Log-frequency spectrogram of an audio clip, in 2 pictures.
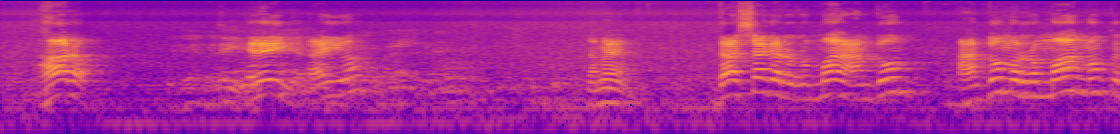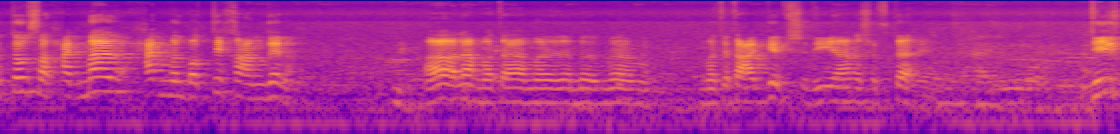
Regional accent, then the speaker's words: Egypt; بس هنوريك أنواع طبعا مش موجودة عندنا في مصر أبدا،

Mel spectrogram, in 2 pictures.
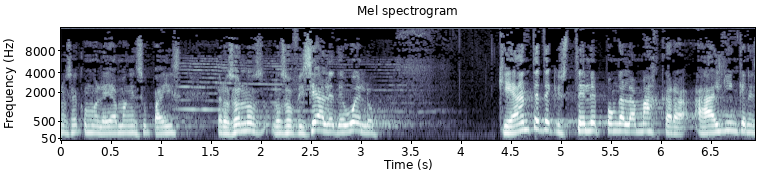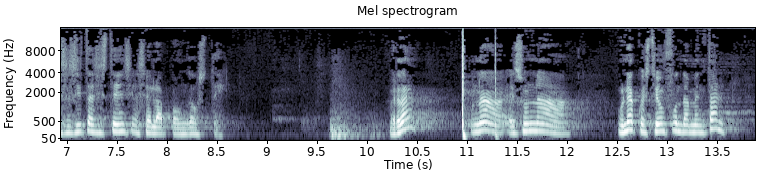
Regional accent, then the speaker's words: El Salvador; yo crecí en El Salvador, como muchos saben

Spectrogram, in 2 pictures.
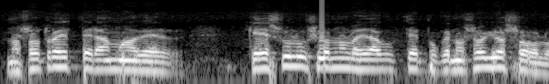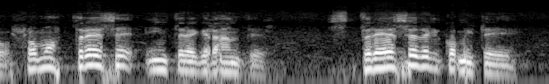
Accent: Caracas, Capital District, Venezuela; Soy de Caricuao

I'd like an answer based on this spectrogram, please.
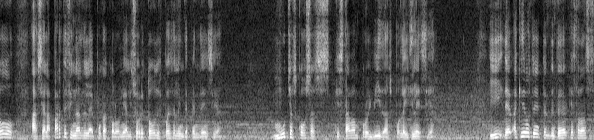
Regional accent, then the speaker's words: Tenosique, Tabasco, Mexico; yo soy de ese lugar. Yo soy de Tenosique.

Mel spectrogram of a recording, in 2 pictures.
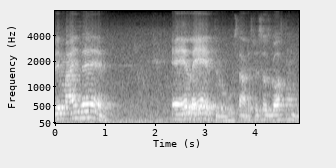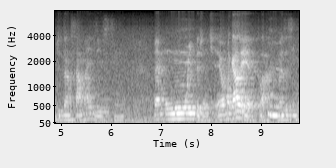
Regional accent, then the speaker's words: Sete Lagoas, Minas Gerais, Brazil; Sou de lá, né, gente? Minha terra.

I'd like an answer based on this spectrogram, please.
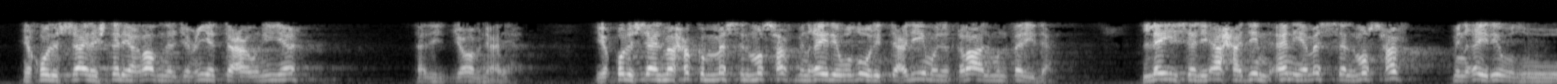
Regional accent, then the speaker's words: Kuwait; يعني عندنا في الكويت أحيانا تجد أن الرجل الزوج ينادي زوجته يقول يا يبا

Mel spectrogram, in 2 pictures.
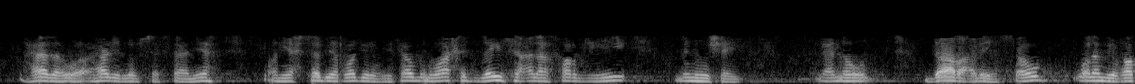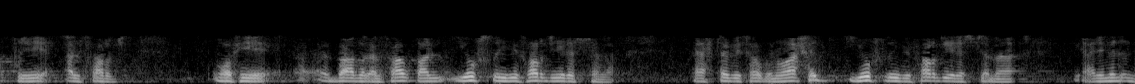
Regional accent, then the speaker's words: Najd, Saudi Arabia; يعني بعض الناس إلى عهد قريب عندنا في نجد يدخلون دورات المياه

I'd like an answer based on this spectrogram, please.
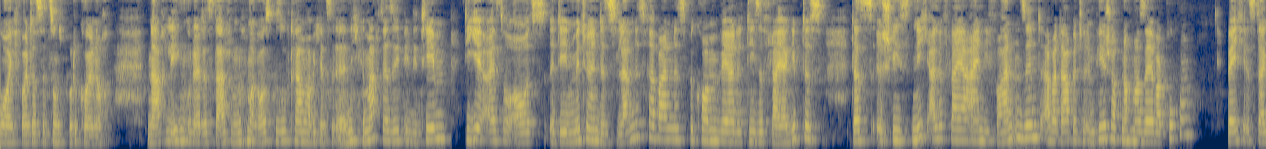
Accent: Dortmund, North Rhine-Westphalia, Germany; Ja, ich komme aus Dortmund

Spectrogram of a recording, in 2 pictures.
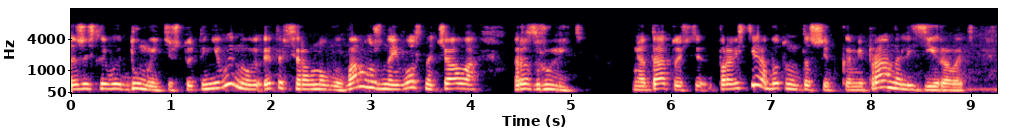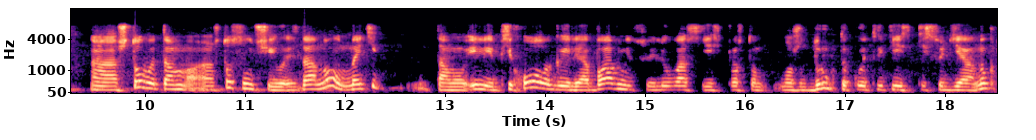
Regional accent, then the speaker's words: Crimea, Ukraine; поскольку я крымчанка

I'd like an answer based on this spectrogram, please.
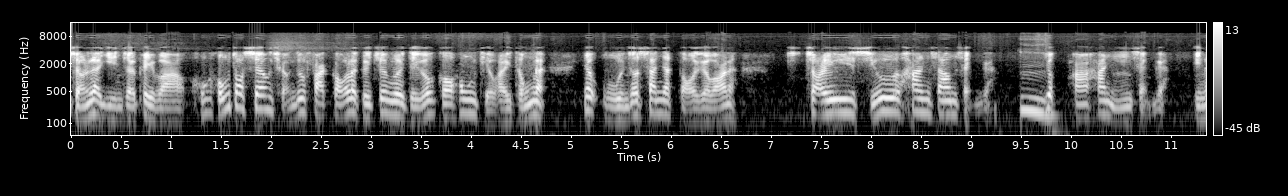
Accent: Hong Kong; 如果我哋香港人咧用好啲科技

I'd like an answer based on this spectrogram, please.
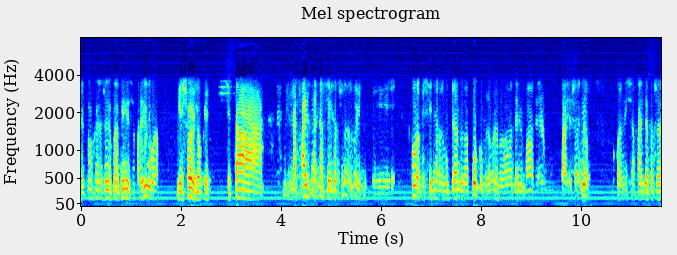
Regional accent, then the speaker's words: La Pampa, Argentina; born there; Nacimos en La Pampa, y si no, vamos a vivir en La Pampa, vamos a vivir en La Pampa.

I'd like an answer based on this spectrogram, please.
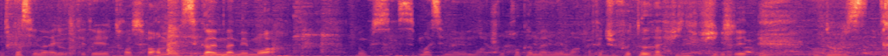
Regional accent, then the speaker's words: Paris, Île-de-France, France; Je suis né à Paris, dans le 14e, 77. Là, j'ai fait toute ma scolarité à Paris, j'ai vécu à Paris. Mais il y a quelque chose qui est important dans mon éducation, c'est que mes parents sont corses

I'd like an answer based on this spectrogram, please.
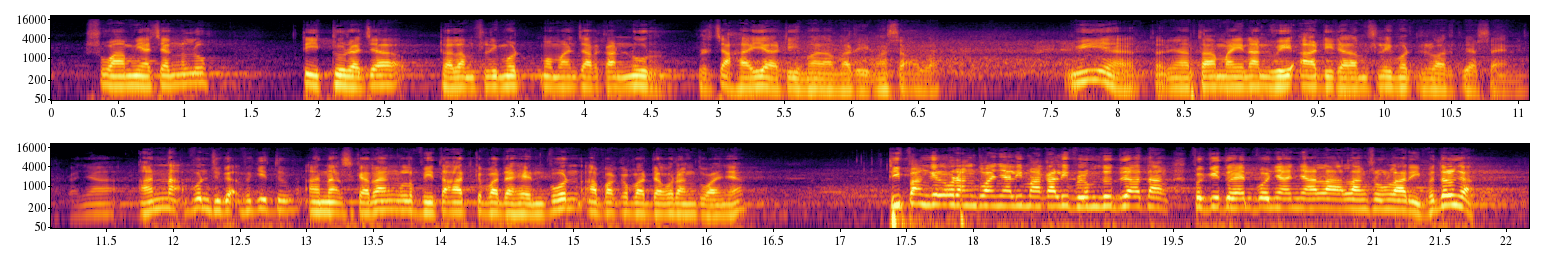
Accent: Java, Indonesia; Mohon maaf saya dahulukan yang tua, karena saya orang Jawa.

